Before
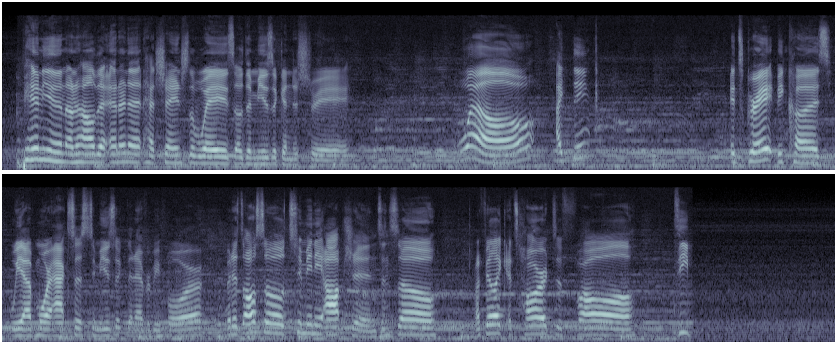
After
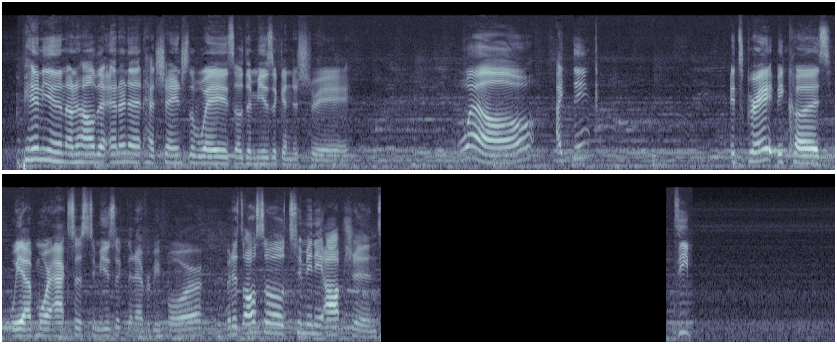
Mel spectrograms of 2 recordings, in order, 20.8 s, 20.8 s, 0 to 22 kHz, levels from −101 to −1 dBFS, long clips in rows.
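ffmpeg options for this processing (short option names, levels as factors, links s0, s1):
-filter_complex "[0:a]asettb=1/sr,asplit=3[s0][s1][s2];[s0]atrim=end=9.584[s3];[s1]atrim=start=9.58:end=10.7,asetpts=PTS-STARTPTS,afade=t=in:d=0.004:c=qsin,afade=t=out:st=1.116:d=0.004:c=qsin,equalizer=f=490:t=o:w=0.77:g=11.5[s4];[s2]atrim=start=10.696[s5];[s3][s4]acrossfade=d=0.004:c1=hsin:c2=qsin[s6];[s6][s5]acrossfade=d=0.004:c1=qsin:c2=hsin,asplit=3[s7][s8][s9];[s7]atrim=end=15.14,asetpts=PTS-STARTPTS,afade=t=out:st=15.136:d=0.004:c=hsin[s10];[s8]atrim=start=15.14:end=18.71,asetpts=PTS-STARTPTS,volume=0[s11];[s9]atrim=start=18.71,asetpts=PTS-STARTPTS,afade=t=in:d=0.004:c=hsin[s12];[s10][s11][s12]concat=n=3:v=0:a=1,highshelf=f=2600:g=11"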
